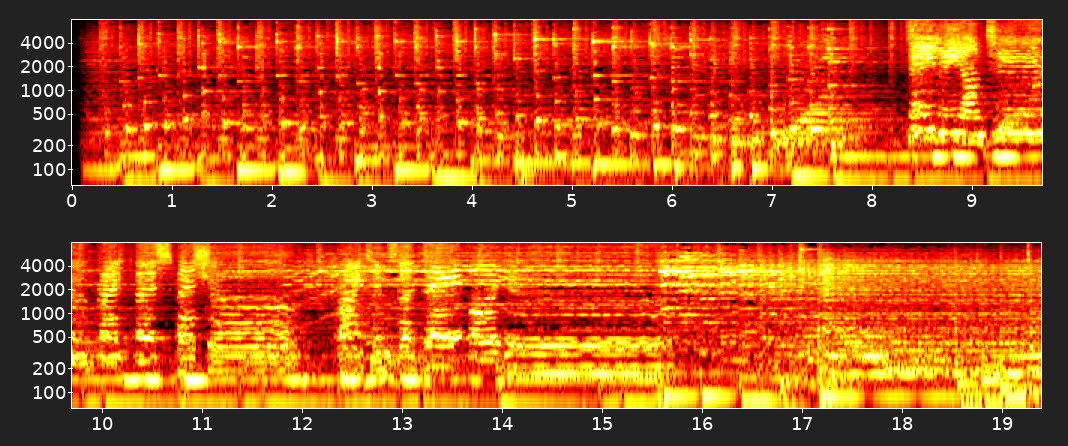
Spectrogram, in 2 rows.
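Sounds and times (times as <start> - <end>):
jingle: 0.3 - 18.3.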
